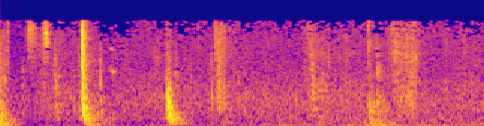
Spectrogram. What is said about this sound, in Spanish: Él abre la puerta del coche.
